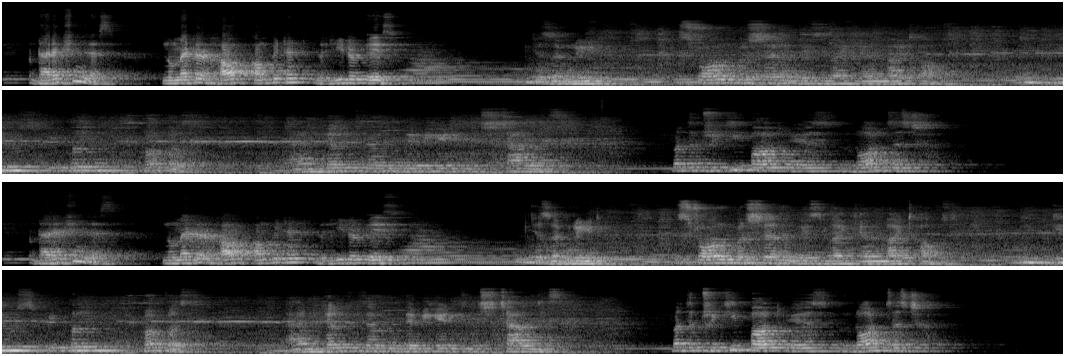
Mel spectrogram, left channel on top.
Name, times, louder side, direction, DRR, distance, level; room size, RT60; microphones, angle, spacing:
voice 1, 0.3-1.0 1.6-3.9, left 2 dB, 40° left, 3 dB, 0.4 m, -24 dB
sound 1, 2.1-17.5, right 1 dB, 25° right, 0.5 m, -38 dB
voice 2, 5.1-6.3 6.7-9.6 10.2-12.6 13.4-16.2 17.3-19.9, right 3 dB, 75° right, 3 dB, 0.5 m, -27 dB
sound 2, 5.8-16.8, left 1 dB, 70° left, 1.3 m, -39 dB
4.5 x 3.6 x 2.5 m, 1.4 s
head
